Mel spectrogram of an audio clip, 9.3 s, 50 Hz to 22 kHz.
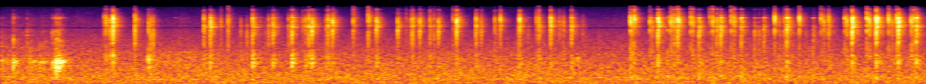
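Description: A round, thin, hollow silver metal jar lid, held in both hands, is tapped and scratched with long nails. Dozens of quick, bright, clicky taps come in uneven bursts, each dying away almost instantly, with short pauses near 2 and 6 seconds and very little low end.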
